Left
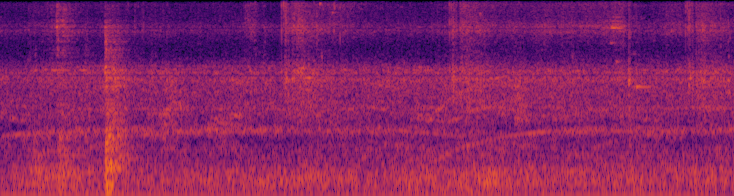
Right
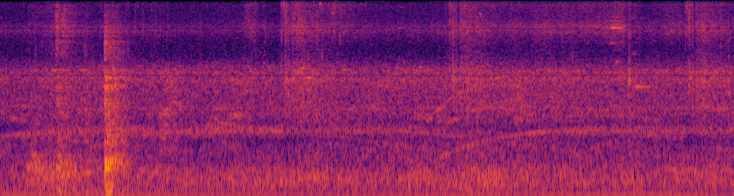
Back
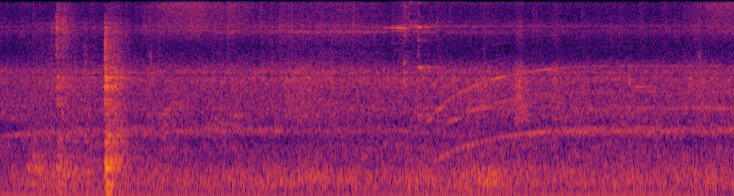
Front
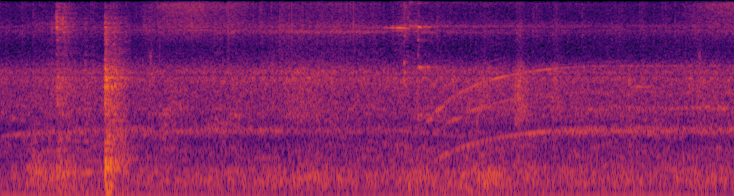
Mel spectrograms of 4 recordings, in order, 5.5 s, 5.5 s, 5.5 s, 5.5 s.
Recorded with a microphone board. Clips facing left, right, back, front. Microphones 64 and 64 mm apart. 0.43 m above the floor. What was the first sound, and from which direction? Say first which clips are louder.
A drawer: right 3 dB, even; 75° right.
